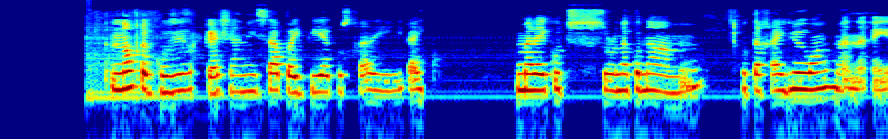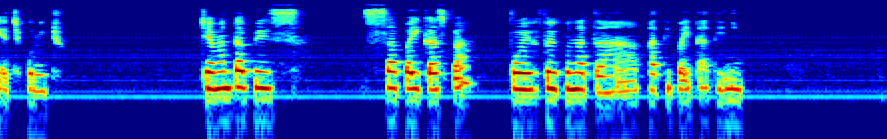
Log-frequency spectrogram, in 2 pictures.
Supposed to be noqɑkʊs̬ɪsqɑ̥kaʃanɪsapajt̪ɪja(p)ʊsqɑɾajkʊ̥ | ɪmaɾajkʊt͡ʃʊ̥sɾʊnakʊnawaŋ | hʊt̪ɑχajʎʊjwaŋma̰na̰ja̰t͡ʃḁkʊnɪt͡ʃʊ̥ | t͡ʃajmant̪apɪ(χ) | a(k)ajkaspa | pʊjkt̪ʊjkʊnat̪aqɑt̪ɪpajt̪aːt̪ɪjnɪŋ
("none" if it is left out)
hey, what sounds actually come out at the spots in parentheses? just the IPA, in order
k, s, p

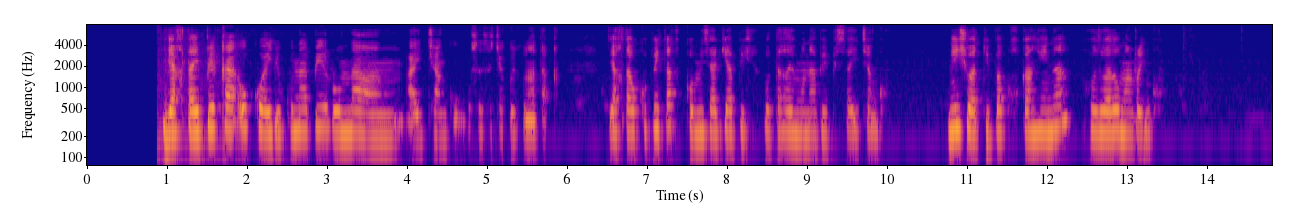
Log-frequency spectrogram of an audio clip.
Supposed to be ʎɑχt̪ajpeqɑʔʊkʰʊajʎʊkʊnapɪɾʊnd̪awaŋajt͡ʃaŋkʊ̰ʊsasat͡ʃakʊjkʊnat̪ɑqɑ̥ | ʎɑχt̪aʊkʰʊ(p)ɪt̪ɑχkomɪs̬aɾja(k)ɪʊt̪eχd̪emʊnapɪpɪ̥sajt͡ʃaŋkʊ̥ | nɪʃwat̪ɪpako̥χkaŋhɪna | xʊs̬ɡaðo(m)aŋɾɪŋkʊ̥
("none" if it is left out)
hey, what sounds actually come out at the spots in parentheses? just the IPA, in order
p, p, m

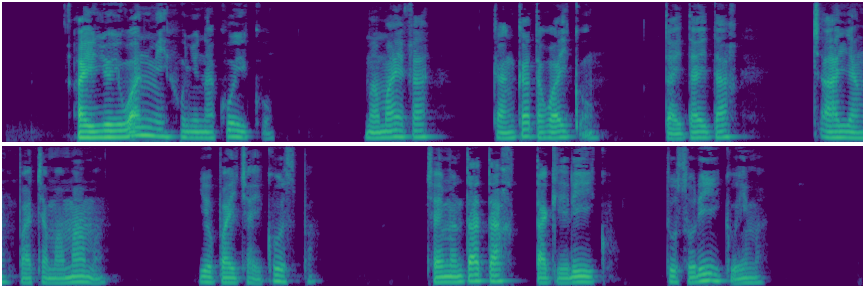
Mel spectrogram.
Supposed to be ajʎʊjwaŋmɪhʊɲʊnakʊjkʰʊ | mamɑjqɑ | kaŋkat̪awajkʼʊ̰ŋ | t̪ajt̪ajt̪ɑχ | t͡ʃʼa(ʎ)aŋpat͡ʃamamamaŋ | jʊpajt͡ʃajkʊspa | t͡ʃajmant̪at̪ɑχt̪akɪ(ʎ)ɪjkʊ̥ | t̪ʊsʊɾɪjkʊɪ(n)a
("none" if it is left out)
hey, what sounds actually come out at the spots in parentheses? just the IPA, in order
ʎ, ɾ, m

